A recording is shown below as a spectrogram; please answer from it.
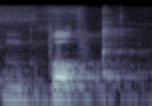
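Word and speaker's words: book: अब इसको कभी-कभी हम उ भी पढ़ते हैं। जैसे बुक, लुक, कुक, foot, good.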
